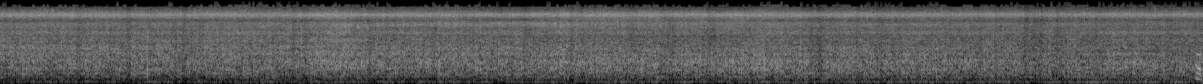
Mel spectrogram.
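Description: Washed fenugreek (methi) leaves hit a hot pan of reddish-browned tempering for a Marathi methi bhaji, giving a loud, steady broadband sizzle that hisses without a break from start to finish, with no talking.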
